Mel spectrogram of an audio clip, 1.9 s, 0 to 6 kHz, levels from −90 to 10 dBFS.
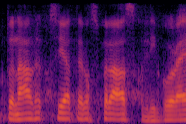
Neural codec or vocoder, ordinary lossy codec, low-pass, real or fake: codec, 16 kHz in and 24 kHz out, 0.9 kbps, LongCat-Audio-Codec, fine tuned four codebook decoder; AAC, 32 kbps; 5.4 kHz; fake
